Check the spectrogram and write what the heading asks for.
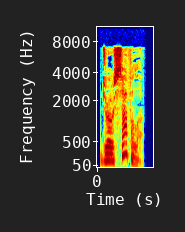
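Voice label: "drosophila", British English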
